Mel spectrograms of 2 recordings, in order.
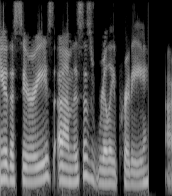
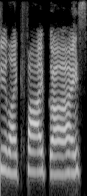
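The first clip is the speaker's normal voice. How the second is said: put-on high, raised Australian accent; 7 semitones higher, 5 dB louder than usual. Retelling an interviewer's question to two actors in a clip, australian accent. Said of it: "she has like an Australian accent or something".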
